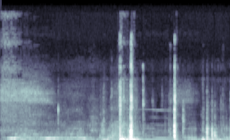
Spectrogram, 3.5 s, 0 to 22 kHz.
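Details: 2022 Tesla Model X Long Range driver's falcon wing door after second service adjustment: motorized door closes with a sharp clunk and brief squeaky rub; owner notes it now seems to hit the latch, squeaks and rattles persist.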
